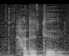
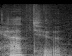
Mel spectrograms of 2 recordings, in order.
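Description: First: The D in 'had' is pronounced. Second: The D in 'had' is dropped. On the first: The speaker calls it wrong. "Had to じゃなくて" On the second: The speaker calls it right. "Had のD が抜けますね"

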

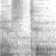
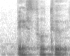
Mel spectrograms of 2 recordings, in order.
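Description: First: The t at the end of 'best' is dropped. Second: The t at the end of 'best' is pronounced. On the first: The speaker calls it right. "best のT が抜けますね。" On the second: The speaker calls it wrong. "じゃなくて"

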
